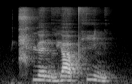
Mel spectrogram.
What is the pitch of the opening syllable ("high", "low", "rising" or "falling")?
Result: falling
